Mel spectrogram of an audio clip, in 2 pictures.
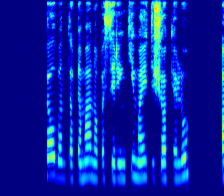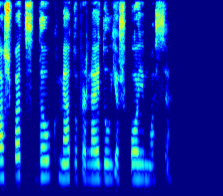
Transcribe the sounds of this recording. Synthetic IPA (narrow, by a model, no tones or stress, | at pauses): kɐlˠbɐnt̪ɐpʲiɛmɑːnoːpɐsʲɪɾʲɪŋʲkʲimɑɛɪt̪ʲɪʃʲuɔkʲɛlʲʊ | ɐʃpɐt̪sd̪ɒʊkmʲæːt̪uːpɾɐlʲæˑɪd̪ɐʊjiɛʃkoːjɪmuɔsʲɛ̰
